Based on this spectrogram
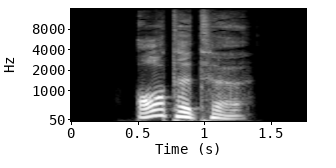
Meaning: inflection of orten: 1. first/third-person singular preterite 2. first/third-person singular subjunctive II
- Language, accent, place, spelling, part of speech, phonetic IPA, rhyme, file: German, Germany, Berlin, ortete, verb, [ˈɔʁtətə], -ɔʁtətə, De-ortete.ogg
